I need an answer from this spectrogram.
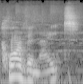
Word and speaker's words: Corviknight: Yeah, but a 7 foot tall raven is called Corviknight. That's a good name, actually. I like the name. It's decent. Would you possibly not have seen it? Is it Princess? Corvinite? No, it's Knight.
